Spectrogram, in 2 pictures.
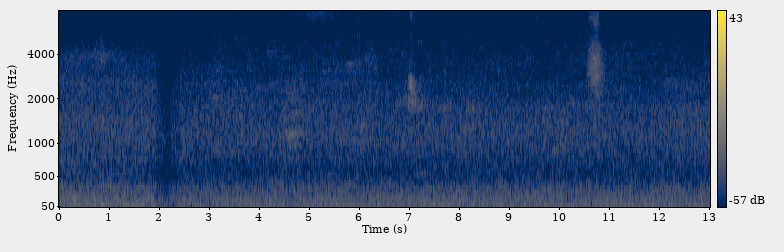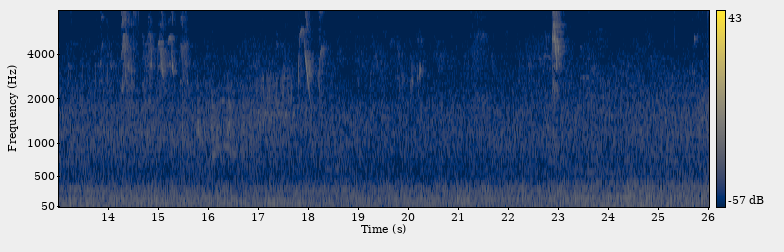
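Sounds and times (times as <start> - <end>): faint steady hiss: 0.0 - 26.0
songbirds chirping: 0.1 - 26.0.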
